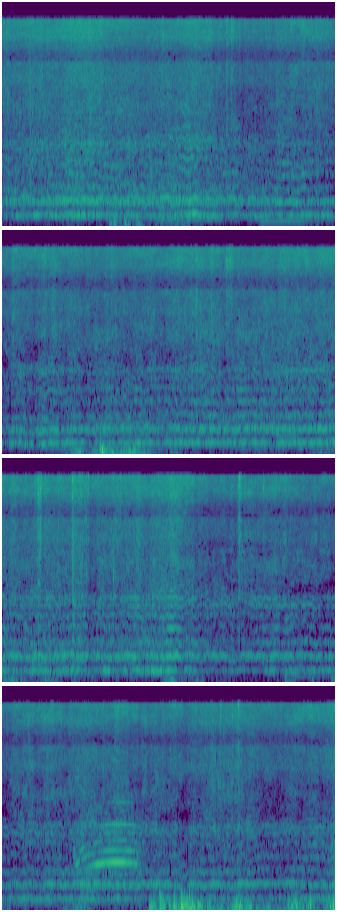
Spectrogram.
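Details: Nonstop traffic of worker honey bees at a feral colony: an even, two-toned drone, one bee briefly whining past with a rising pitch, and heavy low rumbling bursts in the final seconds.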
